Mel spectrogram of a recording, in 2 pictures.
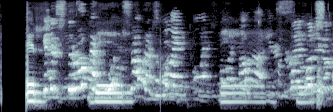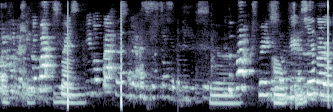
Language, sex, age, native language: Icelandic, female, 9, Icelandic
